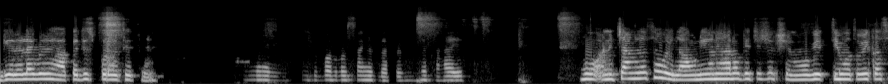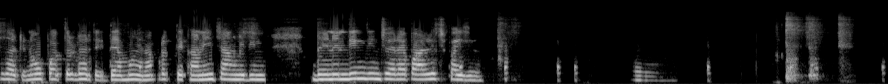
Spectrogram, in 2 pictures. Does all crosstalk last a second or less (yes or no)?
yes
